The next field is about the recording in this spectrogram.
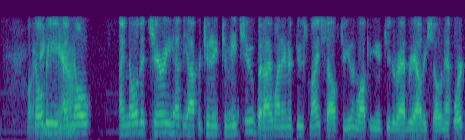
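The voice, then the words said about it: Weak Minnesota accent sounding Swedish. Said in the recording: “I sounded more Swedish than like I was from Minnesota, but, you know, I'm not very good at accents”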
